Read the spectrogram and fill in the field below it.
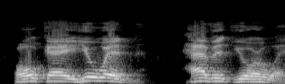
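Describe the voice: A man's put-on character voice, fairly high in pitch, at a fairly slow pace.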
